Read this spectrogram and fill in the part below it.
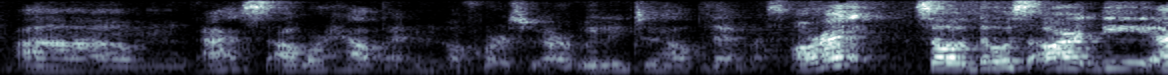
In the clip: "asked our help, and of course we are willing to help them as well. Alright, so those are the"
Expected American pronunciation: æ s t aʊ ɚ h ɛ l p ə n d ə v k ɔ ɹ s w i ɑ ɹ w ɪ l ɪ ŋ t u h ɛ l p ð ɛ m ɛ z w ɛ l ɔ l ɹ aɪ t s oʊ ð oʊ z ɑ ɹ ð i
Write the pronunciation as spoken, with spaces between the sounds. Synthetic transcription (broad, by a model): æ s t aʊ ɚ h ɛ l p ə n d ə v k ɔ ɹ s w i ɑ ɹ w ɪ l ɪ ŋ t u h ɛ l p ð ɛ m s ɔ l ɹ aɪ t s oʊ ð oʊ s ɑ ɹ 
